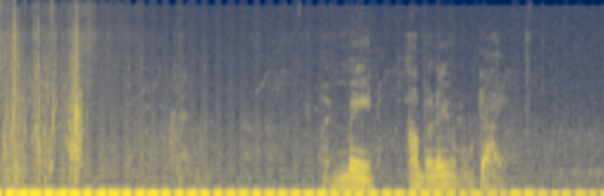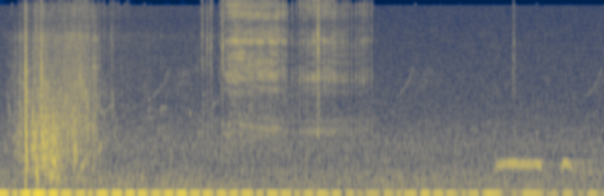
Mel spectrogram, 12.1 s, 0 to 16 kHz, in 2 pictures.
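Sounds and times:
water splashing: 0.0s - 1.0s, 6.1s - 7.4s
fishing reel click: 8.0s - 9.8s.

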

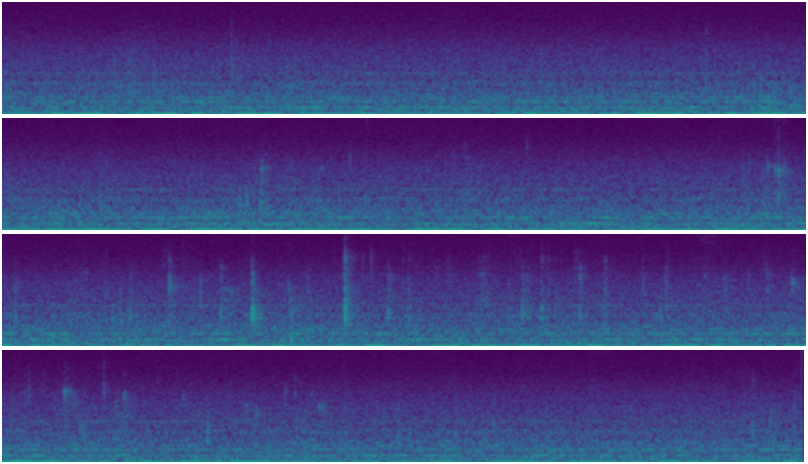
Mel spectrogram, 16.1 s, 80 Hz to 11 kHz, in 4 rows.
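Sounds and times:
low steady hum: 0.0s - 16.0s
kitten chewing clicks: 5.2s - 6.8s, 7.6s - 14.7s, 15.7s - 16.0s.

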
